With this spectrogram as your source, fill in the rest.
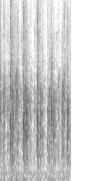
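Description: Audience applause at a quiz show after a correct answer, a short, fairly sparse round of clapping with irregular pulses lasting under a second and a half before cutting to silence.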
